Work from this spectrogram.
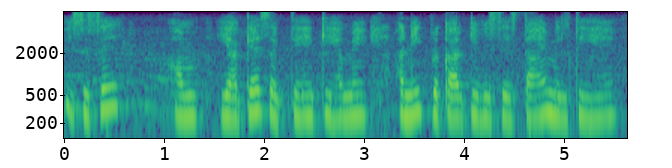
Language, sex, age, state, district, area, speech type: Hindi, female, 30-45, Uttar Pradesh, Lucknow, rural, spontaneous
